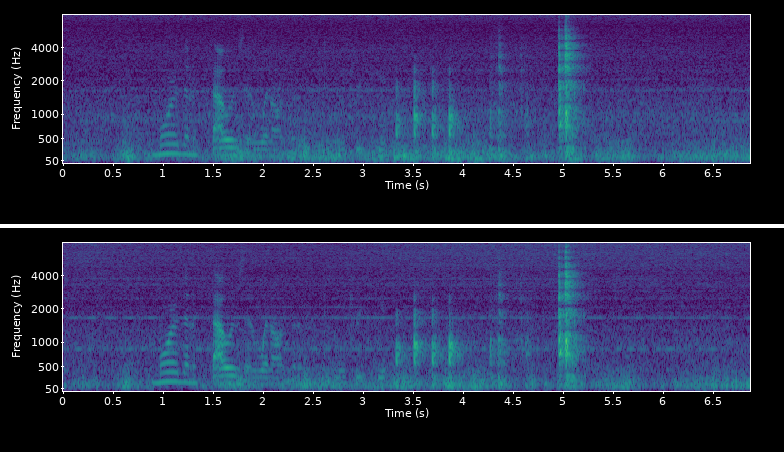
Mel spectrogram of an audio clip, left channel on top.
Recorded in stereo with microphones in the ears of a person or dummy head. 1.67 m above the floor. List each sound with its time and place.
0.9 s a woman speaking: 35° right (ahead or behind)
3.3 s knocking: 20° right (ahead or behind)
